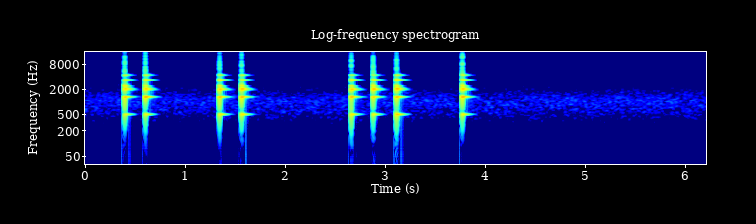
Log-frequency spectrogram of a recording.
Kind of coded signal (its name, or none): tap code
